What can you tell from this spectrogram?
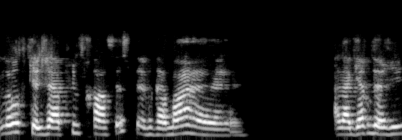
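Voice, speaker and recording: Her voice has a dark, mellow tone at a medium pitch. The woman speaks at a very slow pace with fairly even intonation. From Montreal, Canada, Polish immigrant family. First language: Polish (speaking French). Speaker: naturopath, energy healer. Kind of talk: interview testimony. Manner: hesitant, many fillers.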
